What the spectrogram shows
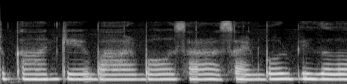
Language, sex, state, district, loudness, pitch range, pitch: Hindi, female, Arunachal Pradesh, Lower Dibang Valley, -12 LUFS, 235-245 Hz, 240 Hz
